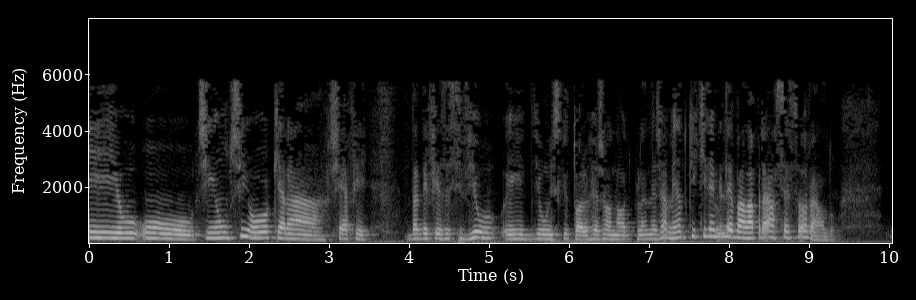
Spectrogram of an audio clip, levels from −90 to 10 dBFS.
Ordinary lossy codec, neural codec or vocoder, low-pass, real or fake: MP3, 24 kbps; none; 7.2 kHz; real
